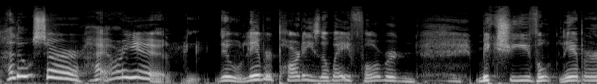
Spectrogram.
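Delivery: high, sweet mock young woman's voice; imitating a girl pushing Labour in falsetto; girl canvasser.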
